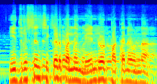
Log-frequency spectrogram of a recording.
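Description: A man's narrating voice, speaking continuously.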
